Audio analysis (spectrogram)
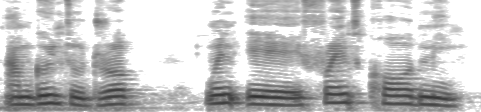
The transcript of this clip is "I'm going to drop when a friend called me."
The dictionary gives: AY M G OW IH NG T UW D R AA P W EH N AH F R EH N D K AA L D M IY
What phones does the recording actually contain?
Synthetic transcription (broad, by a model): AY M G OW IH NG T UW D R AA P W EH N AH F R EH N D K AA L D M IY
